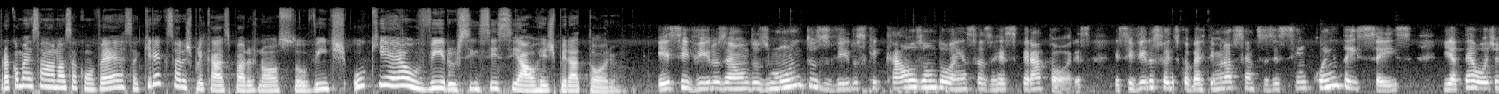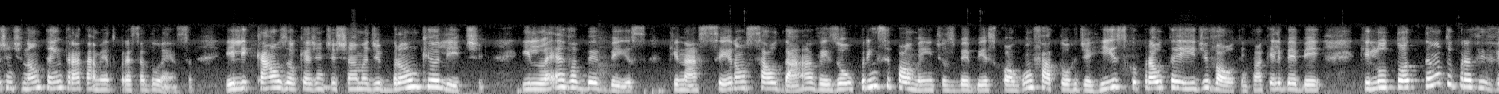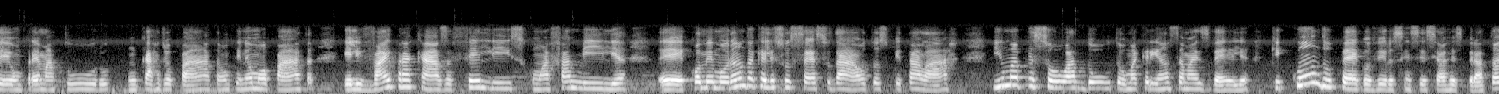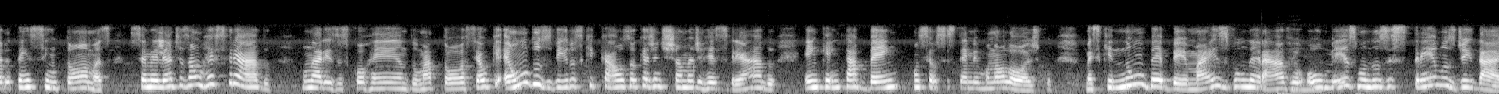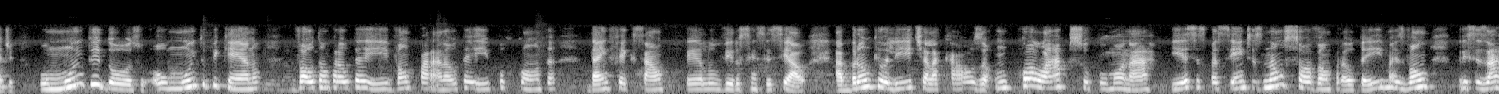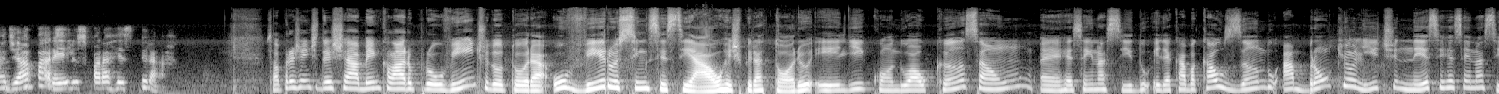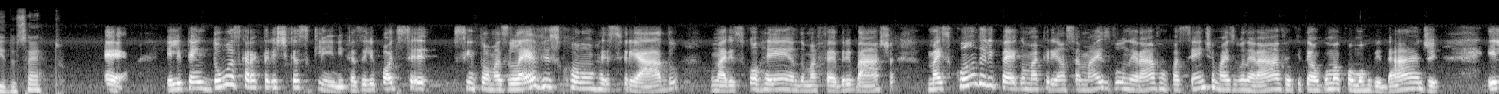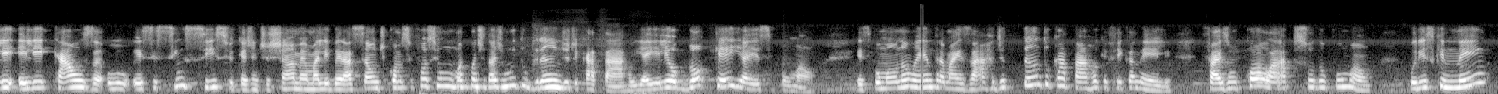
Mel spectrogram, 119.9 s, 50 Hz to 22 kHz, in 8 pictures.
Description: ENTREVISTA-VRUS-SINCICIAL-.mp3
